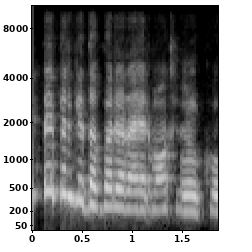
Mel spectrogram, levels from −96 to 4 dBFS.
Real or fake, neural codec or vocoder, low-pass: fake; vocoder, 22.05 kHz, 80 mel bands, WaveNeXt; 9.9 kHz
